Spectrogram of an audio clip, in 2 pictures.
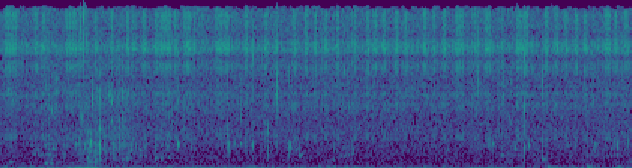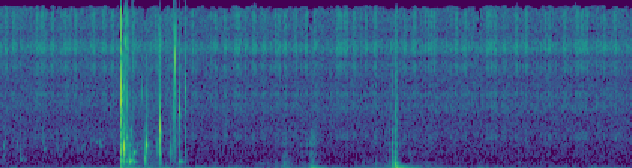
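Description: Low, muffled water rumble from a camera dipped at the waterline beside a canoe. About five seconds in comes a rapid cluster of loud, sharp knocks, then two single thumps over the next two seconds.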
